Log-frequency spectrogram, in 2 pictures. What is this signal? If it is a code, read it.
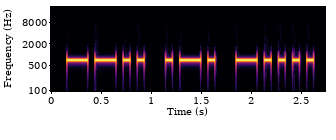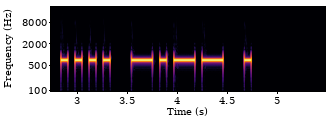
Morse code, heard as a keyed tone, about 17 wpm, 700 Hz. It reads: ZR6HYE
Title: DXCC-100 Call Signs - 6 Characters - Repeated 2x - 17wpm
